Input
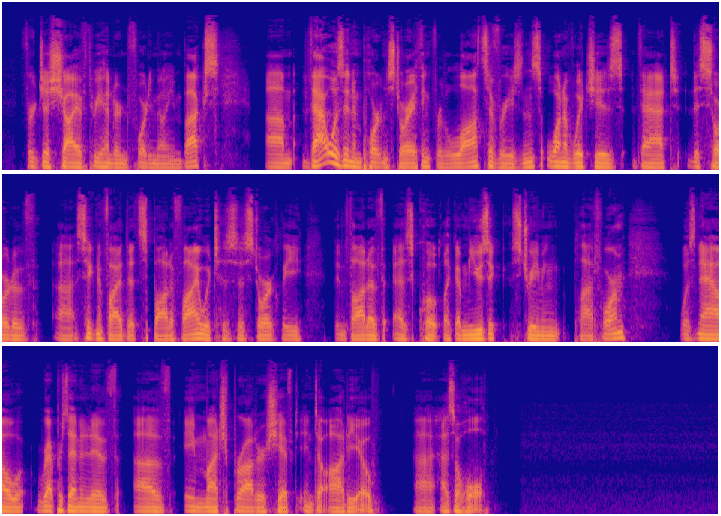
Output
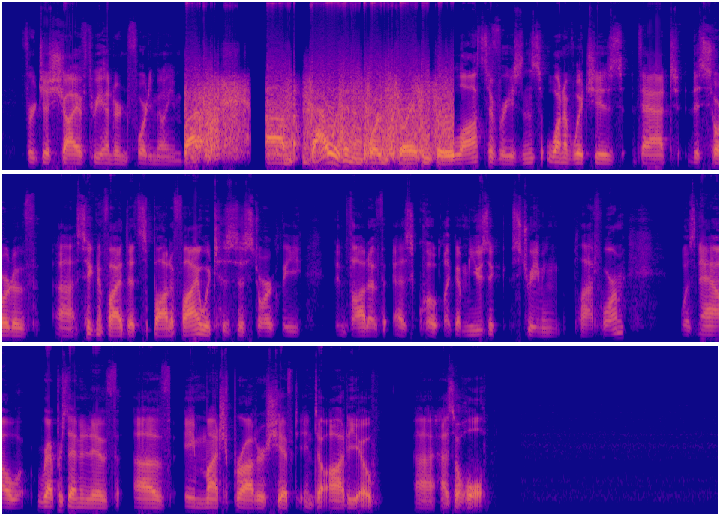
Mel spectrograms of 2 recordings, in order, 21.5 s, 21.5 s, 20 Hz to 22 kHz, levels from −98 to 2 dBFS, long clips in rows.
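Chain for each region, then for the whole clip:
1.82–4.52 s: CVSD coder 16 kbps + overdrive pedal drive 42 dB, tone 1.2 kHz, clips at -10 dBFS
9.69–14.57 s: high-pass 460 Hz 6 dB/octave + harmonic tremolo 5.5 Hz, crossover 1 kHz
whole clip: high-pass 380 Hz 24 dB/octave; de-esser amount 95%; trim -7.5 dB

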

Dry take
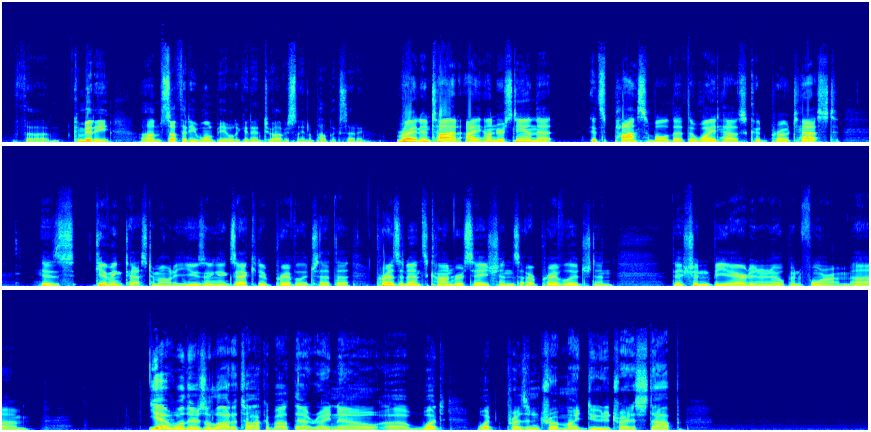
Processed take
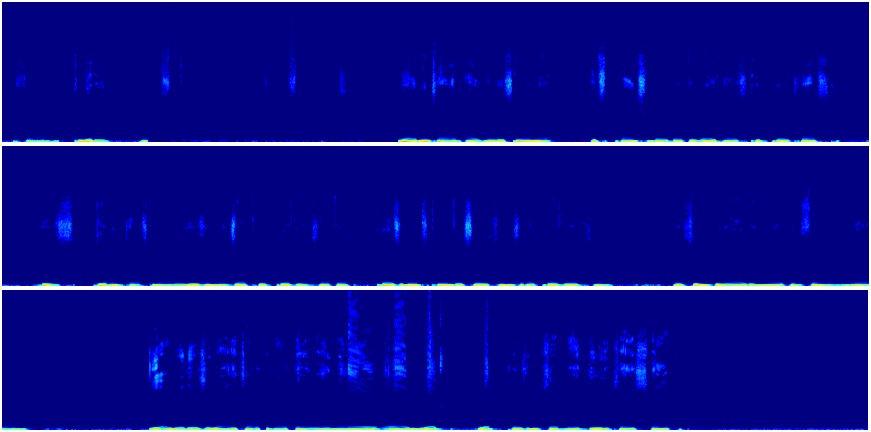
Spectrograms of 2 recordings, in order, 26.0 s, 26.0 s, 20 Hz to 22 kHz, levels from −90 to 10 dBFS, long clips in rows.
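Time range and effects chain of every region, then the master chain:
1.44–3.97 s: compression, threshold -39 dBFS + high-pass 570 Hz 24 dB/octave + valve stage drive 48 dB, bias 0.25
20.80–22.34 s: Savitzky-Golay filter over 15 samples + resonant high shelf 2.3 kHz +9.5 dB, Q 3 + overdrive pedal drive 27 dB, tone 2.1 kHz, clips at -10.5 dBFS
whole clip: Chebyshev band-stop 250–9300 Hz, order 4; reverb removal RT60 0.69 s; tone controls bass +1 dB, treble -10 dB

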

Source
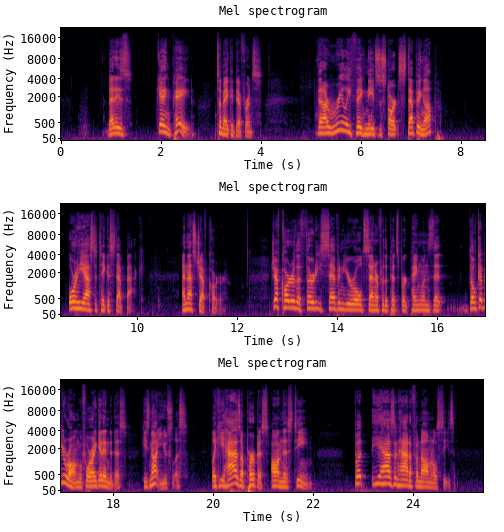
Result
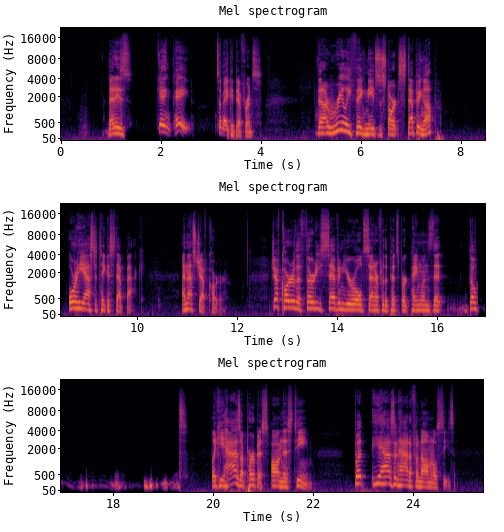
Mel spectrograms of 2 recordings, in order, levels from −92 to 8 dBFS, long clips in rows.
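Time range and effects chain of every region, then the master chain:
1.28–3.33 s: high-pass 340 Hz 24 dB/octave + high-order bell 1.7 kHz -9 dB 2.3 oct
16.81–19.33 s: inverted gate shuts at -15 dBFS, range -33 dB + Butterworth band-pass 160 Hz, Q 2.1 + delay 122 ms -18 dB
whole clip: dynamic bell 2.8 kHz, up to +7 dB, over -38 dBFS, Q 1.1; peak limiter -13.5 dBFS; trim -2 dB

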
